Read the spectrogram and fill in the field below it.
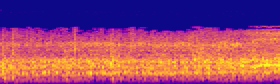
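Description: A helicopter drones steadily overhead, a loud, continuous mechanical roar with a low rumbling churn and occasional faint clicks, with no voices.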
